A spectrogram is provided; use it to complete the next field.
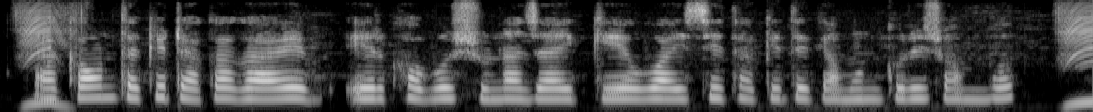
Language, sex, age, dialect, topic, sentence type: Bengali, female, 18-24, Rajbangshi, banking, question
